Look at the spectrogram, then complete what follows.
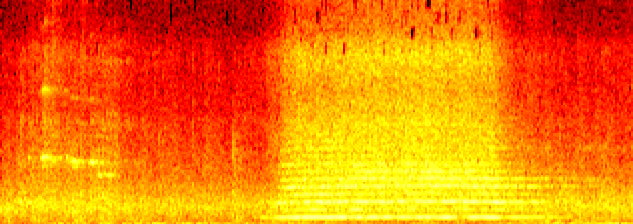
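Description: Steam locomotive whistle sounding one long blast of about two and a half seconds, a steady tone with a hiss of steam through it, starting a little under halfway in.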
